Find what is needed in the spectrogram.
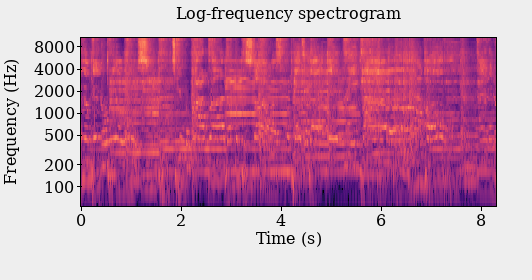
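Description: Live blues-rock band playing: electric guitars, bass guitar and drum kit over a steady beat.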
